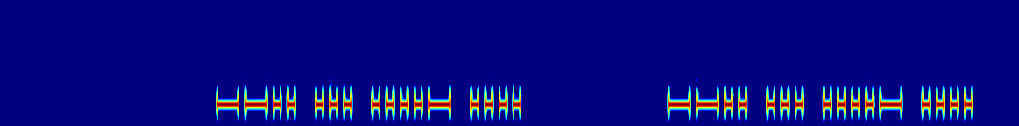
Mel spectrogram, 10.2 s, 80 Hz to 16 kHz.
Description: Morse code, heard as a keyed tone, about 17 wpm, 700 Hz. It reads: ZS4H ZS4H
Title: DXCC-100 Call Signs - 4 Characters - Repeated 3x - 17wpm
